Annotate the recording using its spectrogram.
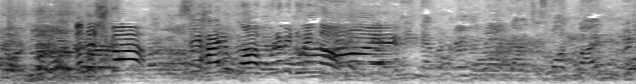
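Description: Several people chattering and exclaiming over one another at once, with no clear words standing out.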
